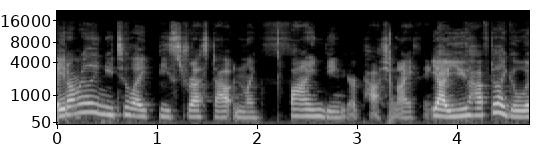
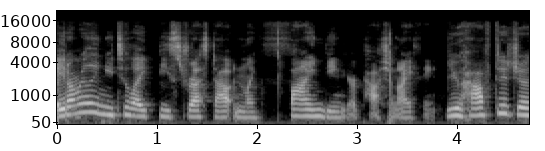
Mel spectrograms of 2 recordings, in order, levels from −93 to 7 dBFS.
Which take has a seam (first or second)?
first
